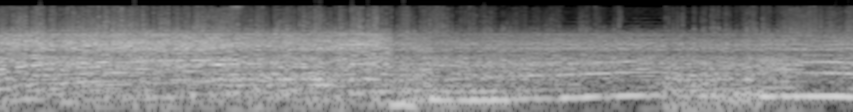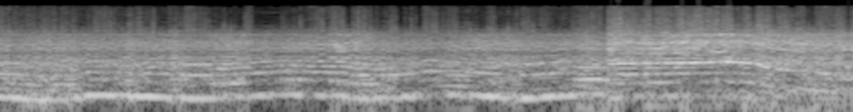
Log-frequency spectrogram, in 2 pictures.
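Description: Electric guitar instrumental: a lead line of bending, wavering notes over a long held low note, with a quick rising slide near the end.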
